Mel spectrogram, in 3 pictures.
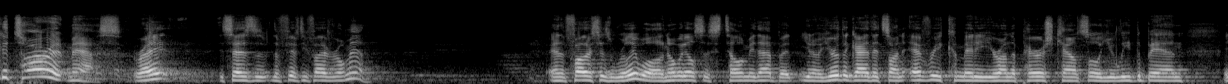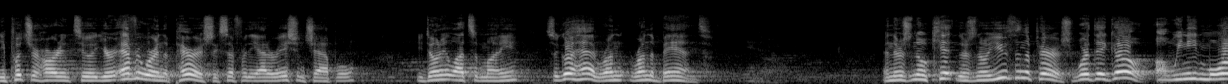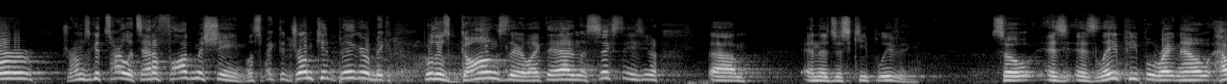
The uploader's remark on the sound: delivered at a recent convocation of Catholic leaders in New Jersey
